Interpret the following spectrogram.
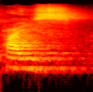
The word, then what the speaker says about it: país: If the accent wasn't on the E, it would be país, but the accent there splits into two syllables, país.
